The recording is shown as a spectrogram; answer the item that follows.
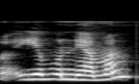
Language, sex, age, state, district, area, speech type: Santali, female, 45-60, Jharkhand, Bokaro, rural, spontaneous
